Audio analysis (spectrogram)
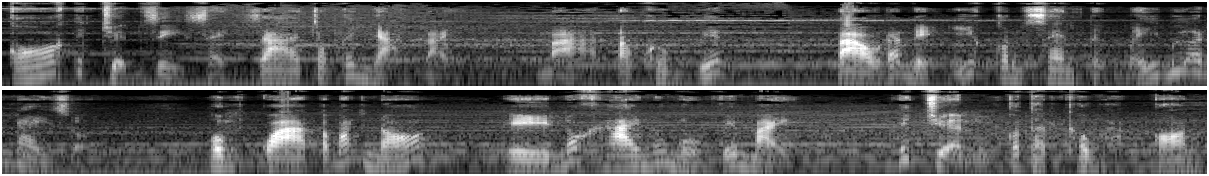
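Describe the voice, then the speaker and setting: A man voicing a sharp-tongued older village mother who berates her son in a shrill, rapid voice, in an audio story. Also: sing-song, over music, close to an everyday voice. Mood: scolding.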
